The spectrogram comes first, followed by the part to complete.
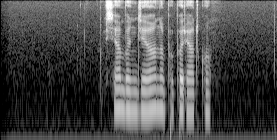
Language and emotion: Russian, sad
